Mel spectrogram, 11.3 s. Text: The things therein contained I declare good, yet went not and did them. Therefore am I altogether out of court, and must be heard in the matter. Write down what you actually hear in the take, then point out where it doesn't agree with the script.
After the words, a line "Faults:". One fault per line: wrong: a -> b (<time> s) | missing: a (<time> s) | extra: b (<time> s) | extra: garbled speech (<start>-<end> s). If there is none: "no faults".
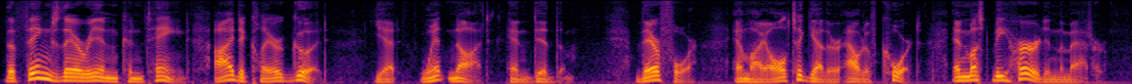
The things therein contained I declare good, yet went not and did them. Therefore am I altogether out of court, and must be heard in the matter.
Faults:
no faults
